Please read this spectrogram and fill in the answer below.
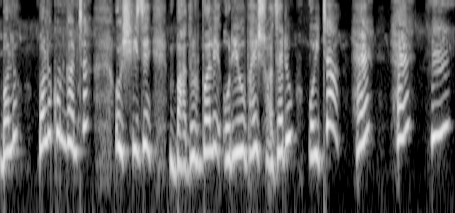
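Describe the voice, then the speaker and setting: An eager, insistent oddball singer in a comic audio tale. The voice is high and very lively, recorded close and dry. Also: female voice, normal speed, no room sound. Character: eager, pestering bald singer in a children's tale. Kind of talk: audio story character acting.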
